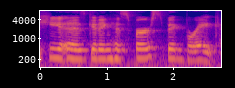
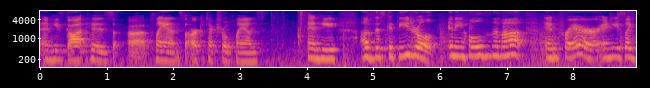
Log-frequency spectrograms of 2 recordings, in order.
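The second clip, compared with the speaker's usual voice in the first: ordinary talk, nothing marked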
